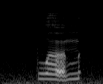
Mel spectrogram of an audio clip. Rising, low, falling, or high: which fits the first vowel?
low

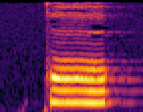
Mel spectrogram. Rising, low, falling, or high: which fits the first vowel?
high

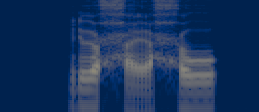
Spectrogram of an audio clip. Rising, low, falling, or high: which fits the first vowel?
high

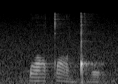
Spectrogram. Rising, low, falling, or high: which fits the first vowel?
high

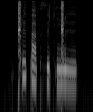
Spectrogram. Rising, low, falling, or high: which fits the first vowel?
high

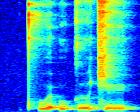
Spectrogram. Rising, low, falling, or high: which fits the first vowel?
low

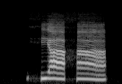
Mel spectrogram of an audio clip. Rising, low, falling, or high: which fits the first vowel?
low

